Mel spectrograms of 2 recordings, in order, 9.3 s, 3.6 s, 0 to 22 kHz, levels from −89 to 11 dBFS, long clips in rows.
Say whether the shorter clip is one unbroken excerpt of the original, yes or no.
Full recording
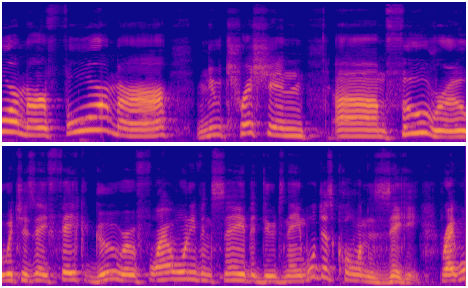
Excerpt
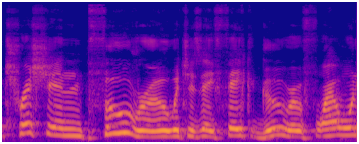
no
